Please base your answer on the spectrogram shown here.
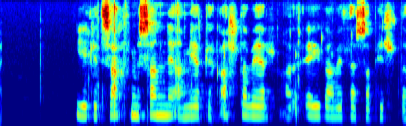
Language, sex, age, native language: Icelandic, female, 50-59, Icelandic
